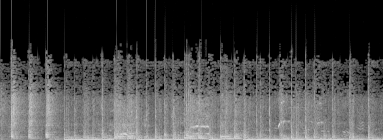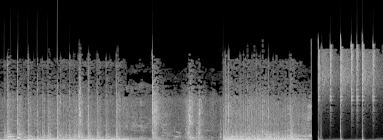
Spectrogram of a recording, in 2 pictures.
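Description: An ensemble of chenda drums playing a fast, loud rhythmic tune. The playing thins out about ten and a half seconds in, then comes back at full strength about a second and a half later.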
